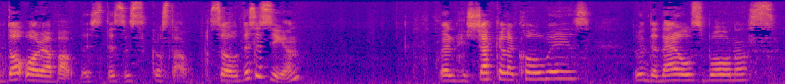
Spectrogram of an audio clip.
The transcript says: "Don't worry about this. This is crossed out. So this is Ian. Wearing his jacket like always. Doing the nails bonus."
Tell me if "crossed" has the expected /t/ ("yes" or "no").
yes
